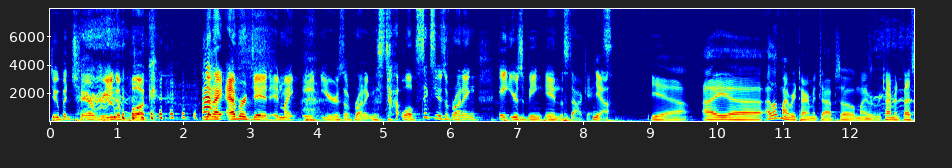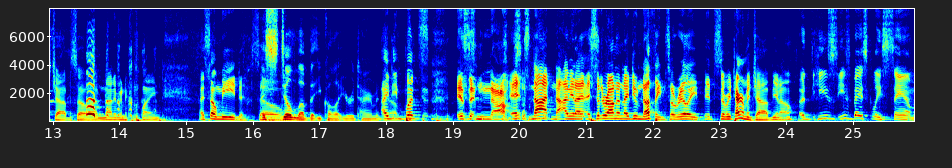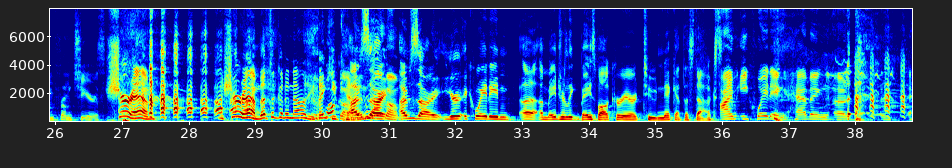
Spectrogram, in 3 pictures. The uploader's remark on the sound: Here is the recording from B3E's live broadcast from DIE LAUGHING 6, hosted by Fearless Comedy Productions. It was 730 in the morning and we were drinking large Irish coffees.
